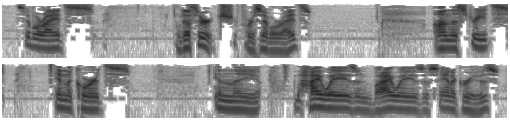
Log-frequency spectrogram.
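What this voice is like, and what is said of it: Sick, slightly rough voice. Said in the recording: “my voice is a little iffy, and that's true. I'm sick. I've got a slight fever, and I can't seem to quite get a handle on this summer cold.”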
